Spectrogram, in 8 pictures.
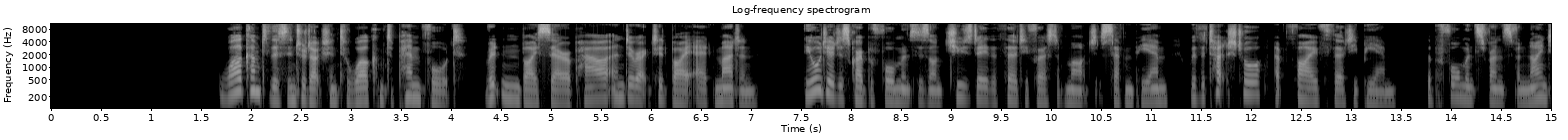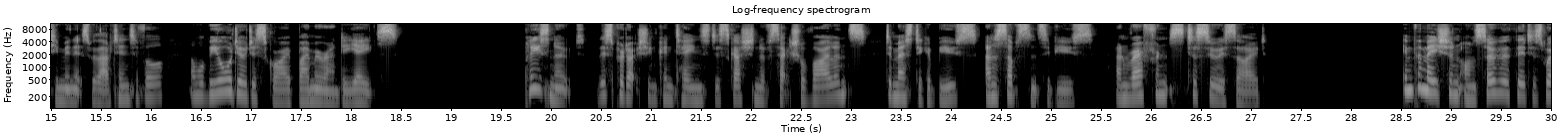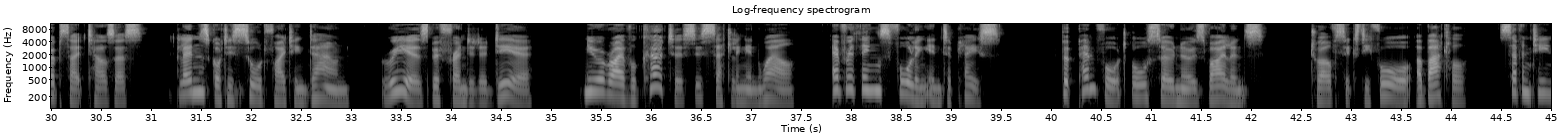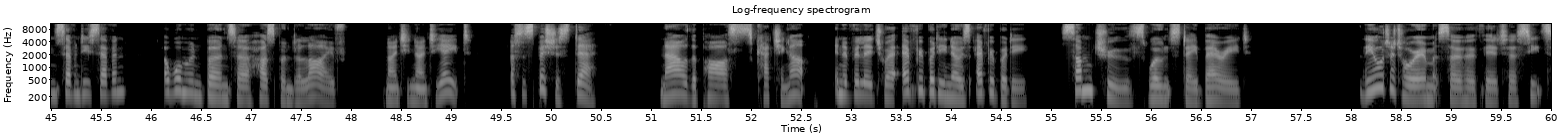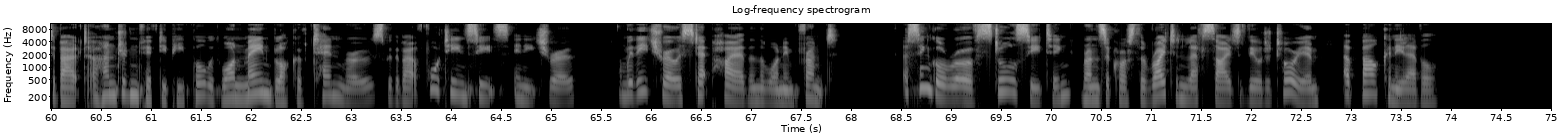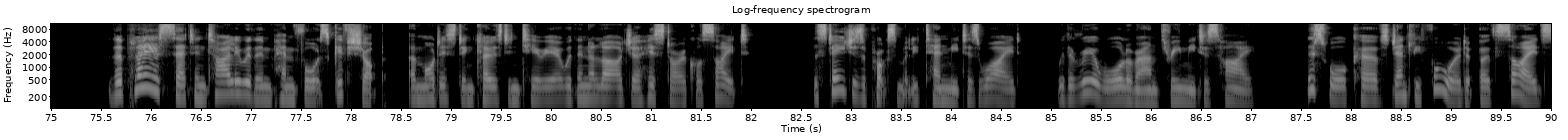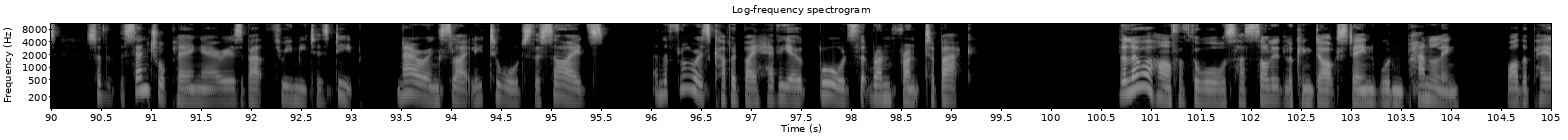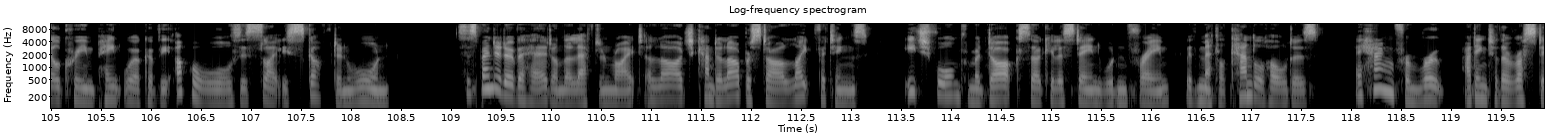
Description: An audio description of the venue, stage and set, characters and costumes, as they appear for the performance.
WELCOME-TO-PEMFORT-Audio-Introduction.mp3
